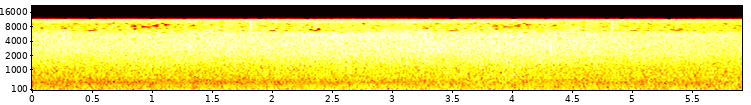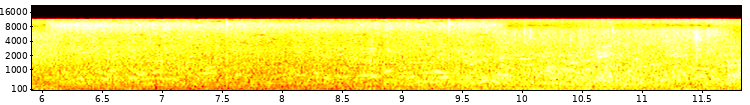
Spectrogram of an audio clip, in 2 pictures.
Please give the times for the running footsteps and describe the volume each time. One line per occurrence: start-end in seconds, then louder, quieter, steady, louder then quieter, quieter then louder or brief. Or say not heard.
not heard.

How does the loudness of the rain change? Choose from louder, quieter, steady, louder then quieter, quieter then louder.
quieter.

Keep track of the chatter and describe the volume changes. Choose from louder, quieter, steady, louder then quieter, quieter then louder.
louder.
